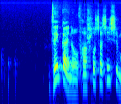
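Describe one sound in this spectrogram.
A young woman speaks into a microphone with animation, heard through a loudspeaker.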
